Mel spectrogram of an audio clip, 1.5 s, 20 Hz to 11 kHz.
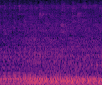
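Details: Honda 420 single-cylinder on first startup after a top-end rebuild to fix piston slap: a steady, even, smooth low idle thrum with no slapping or knocking; the noise is gone.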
